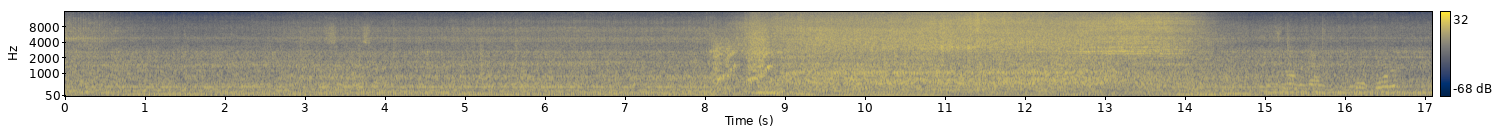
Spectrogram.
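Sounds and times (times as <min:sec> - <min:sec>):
band sawmill running: 0:00.0 - 0:17.0
band blade cutting log: 0:08.0 - 0:14.7.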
